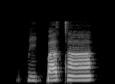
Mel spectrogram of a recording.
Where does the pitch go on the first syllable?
low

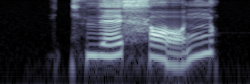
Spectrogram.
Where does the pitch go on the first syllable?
rising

